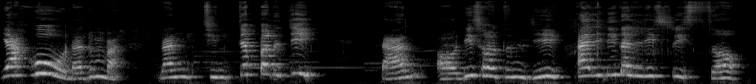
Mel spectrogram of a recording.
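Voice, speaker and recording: A young girl playing a high-pitched, boastful little girl. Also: lively intonation, slow, bright, forceful tone, faint music behind, exaggerated voice. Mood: excited boasting. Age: child, 8 years old. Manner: exclaiming, showy. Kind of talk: children's storybook acting. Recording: roomy echo.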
